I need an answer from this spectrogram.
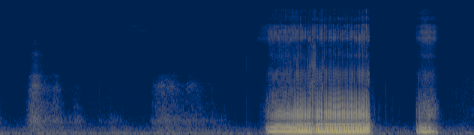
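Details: Napping Cocker Spaniel puppy gives a soft snuffle, then one long rasping snore over a second long and a short final snort, in a quiet room.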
